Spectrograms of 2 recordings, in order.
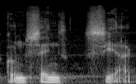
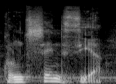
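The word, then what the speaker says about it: conciencia: αλλά πήρε μια άλλη διάσταση ε, ξέρω εγώ, στα ισπανικά είναι παρεμφερές, ας πούμε, λέγεται κονσένθια, κονσένθια, γιατί γράφεται με, με ζήτα που προφέρεται θου, θήτα στα ελληνικά.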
